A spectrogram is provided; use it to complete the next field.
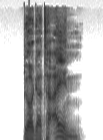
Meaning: inflection of einbürgern: 1. first/third-person singular preterite 2. first/third-person singular subjunctive II
- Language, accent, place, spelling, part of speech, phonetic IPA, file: German, Germany, Berlin, bürgerte ein, verb, [ˌbʏʁɡɐtə ˈaɪ̯n], De-bürgerte ein.ogg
